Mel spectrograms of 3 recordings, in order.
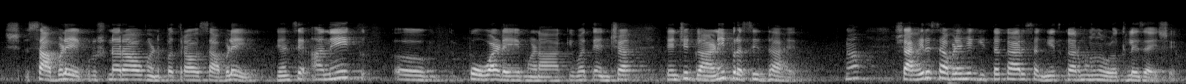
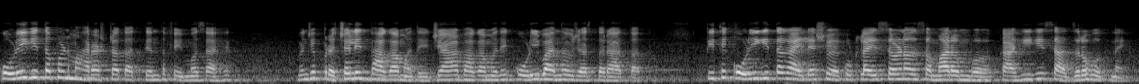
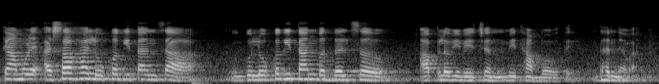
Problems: none marked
